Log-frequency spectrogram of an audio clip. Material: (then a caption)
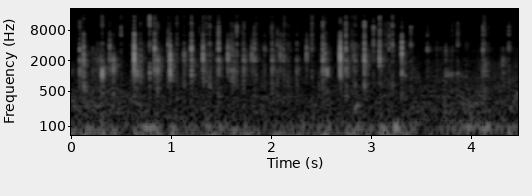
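Wood. Long green acrylic nails tap and scratch across a solid, flat woven wooden slat mat. The result is a quick, dense run of sharp, dry, bright clicks with light scratching between them. Each click stops almost instantly, with very little low end.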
